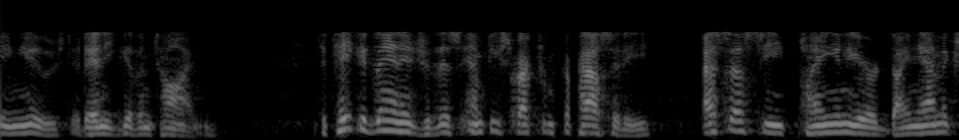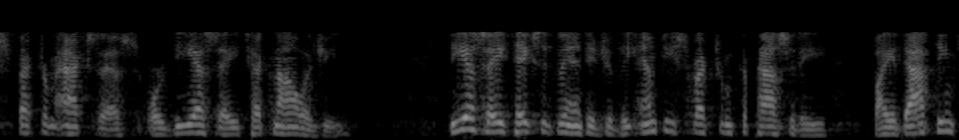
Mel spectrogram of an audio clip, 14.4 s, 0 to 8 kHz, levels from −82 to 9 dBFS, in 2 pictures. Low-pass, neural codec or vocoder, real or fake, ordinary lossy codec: 7.2 kHz; none; real; AAC, 16 kbps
